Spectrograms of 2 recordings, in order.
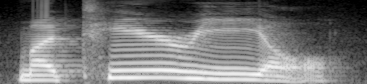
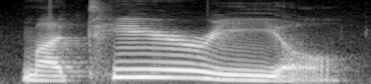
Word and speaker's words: material: in levels of something it sounds exactly the same as those two words and it rhymes with the word ear and here the third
